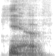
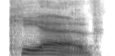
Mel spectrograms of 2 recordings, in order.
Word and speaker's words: Kyiv: And I was like, wait, I've always heard them pronounce it Kyiv.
